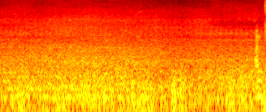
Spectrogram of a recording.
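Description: A motorhome's engine running steadily at idle: a constant low rumble.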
